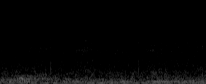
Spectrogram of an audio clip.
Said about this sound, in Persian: آمد یک تق و توق و سر و صدایم راه انداخت و برقی زد و رعدی آمد. شما میگید بعد خودشه دیگه، الان بارون میاد.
